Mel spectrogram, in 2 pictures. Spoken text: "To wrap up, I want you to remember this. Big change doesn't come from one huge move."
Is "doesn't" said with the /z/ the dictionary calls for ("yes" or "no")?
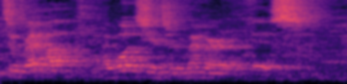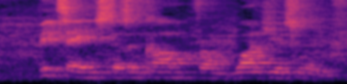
yes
